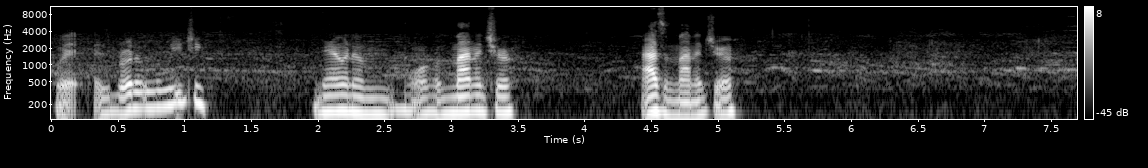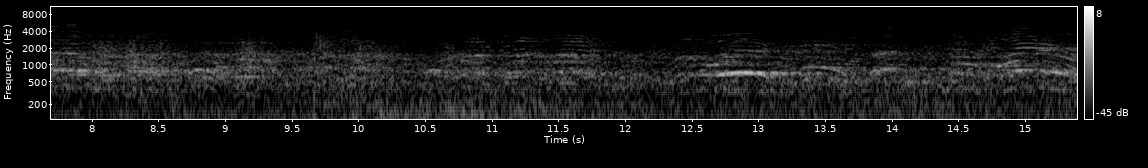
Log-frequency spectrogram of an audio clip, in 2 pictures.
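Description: A crowd cheers in a large hall.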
